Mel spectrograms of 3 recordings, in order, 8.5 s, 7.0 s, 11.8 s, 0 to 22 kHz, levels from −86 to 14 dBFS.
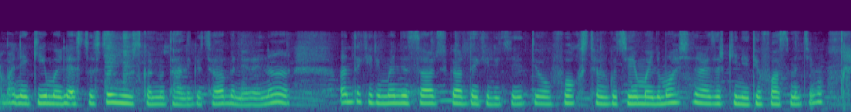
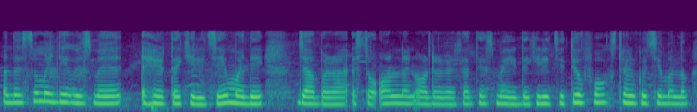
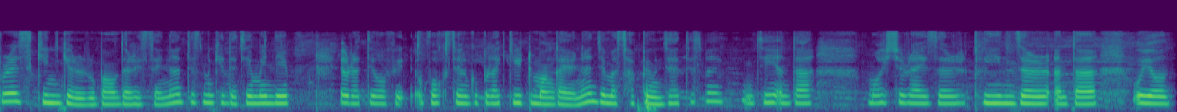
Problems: none marked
